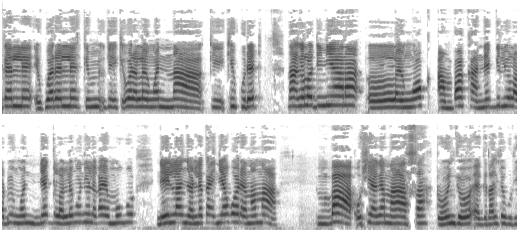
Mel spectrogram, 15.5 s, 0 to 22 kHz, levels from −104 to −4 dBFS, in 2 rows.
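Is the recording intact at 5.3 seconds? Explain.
No. At 5.3 seconds the speech carries generation loss, present throughout the clip. It sounds swirly, smeared and hollow, with blurred attacks and nothing above 16.7 kHz. The likely cause is repeated MP3 re-encoding, around seven passes, fitting 64 kbit/s.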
